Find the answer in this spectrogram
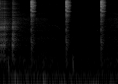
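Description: FL Studio metronome count-in before recording: three evenly spaced sharp clicks, a little under a second apart, with silence between them.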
